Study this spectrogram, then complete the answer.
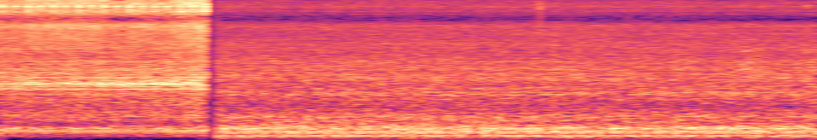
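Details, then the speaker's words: Dodge Caliber after the relay box relocation; with the radiator cover removed it cooled off. A steady, even whoosh as the cooling fans run on low speed over the idle, with no flutter or bearing noise; normal. "As soon as I removed the cover from the radiator, it cooled right off and the fans went back down onto low speed."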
